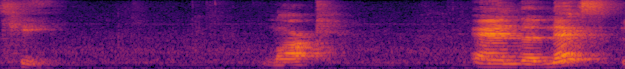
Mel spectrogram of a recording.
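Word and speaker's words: chi: also as common tongue twister for me is pronounced key and I use the word chemical warfare like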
